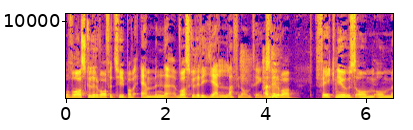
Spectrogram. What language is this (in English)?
Swedish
